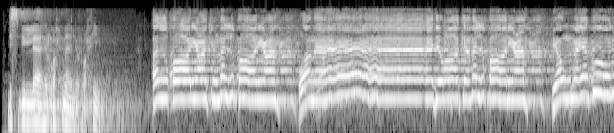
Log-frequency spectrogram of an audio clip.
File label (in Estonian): Al Qaria retsitatsioon, koraan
